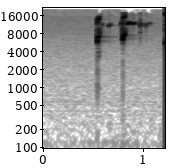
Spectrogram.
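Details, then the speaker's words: Pen twist mechanism on a turned pen, nib screwed in without paste wax: three short, sharp, high squeaks of dry metal rubbing as it twists; fixed by a little paste wax. "what it would have sounded like otherwise that's horrible that's horrid okay so regardless unless you're giving this pen to your enemy you want to put a little bit paste wax just a little bit it doesn't take much"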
